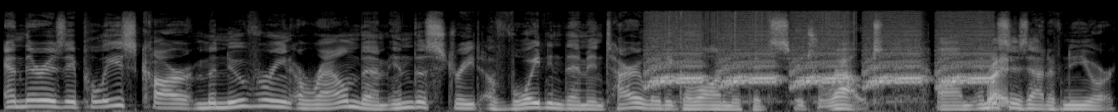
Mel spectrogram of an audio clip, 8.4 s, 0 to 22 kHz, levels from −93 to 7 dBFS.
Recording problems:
crackling; very faint; at 5 s, at 5.5 s and at 6 s; 20 dB below the speech
alarm; loud; from 5 to 7.5 s; peak 2 dB above the speech

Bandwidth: 14.5 kHz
